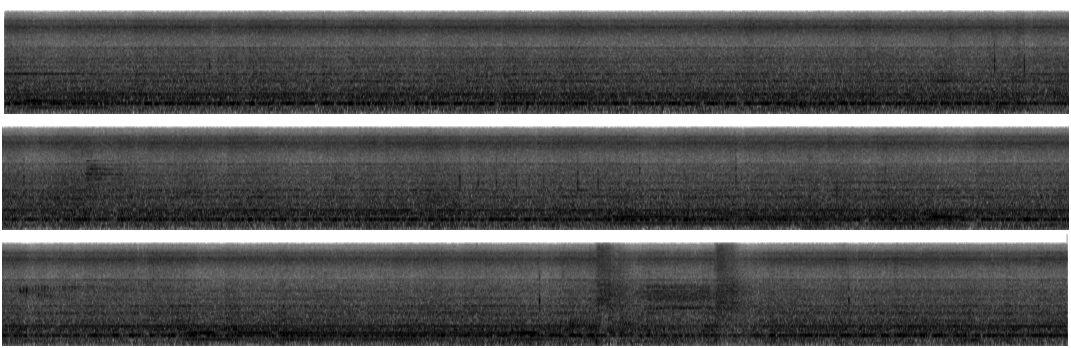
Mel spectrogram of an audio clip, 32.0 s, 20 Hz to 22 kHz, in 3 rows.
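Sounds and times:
milling machine whine: 0.0s - 32.0s
cutting and coolant spray hiss: 24.0s - 31.9s.

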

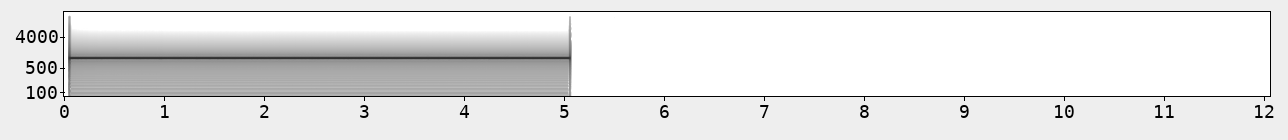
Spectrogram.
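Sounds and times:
steady reference tone beep: 0.1s - 5.1s.

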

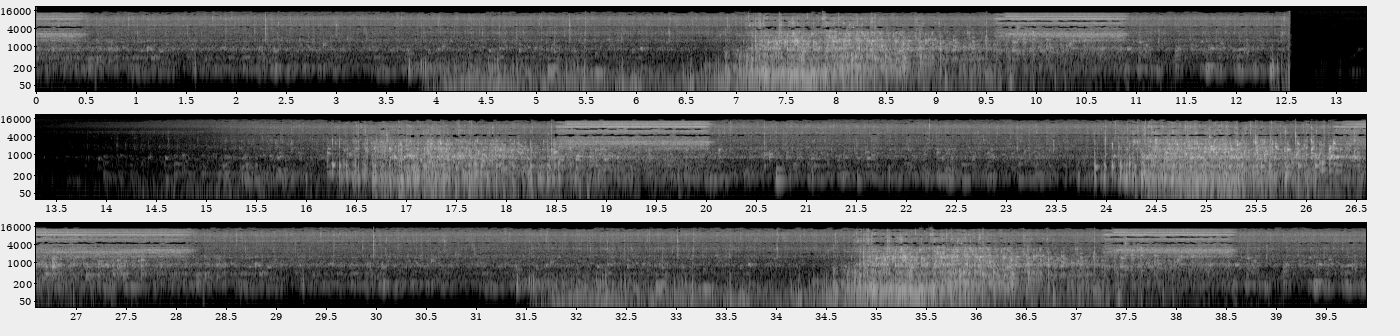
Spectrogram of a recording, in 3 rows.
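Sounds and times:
exhaled bubbles rushing underwater: 0.0s - 12.6s, 13.7s - 21.7s, 23.8s - 29.0s, 31.3s - 39.9s
regulator hissing: 18.6s - 20.1s, 37.3s - 38.8s.

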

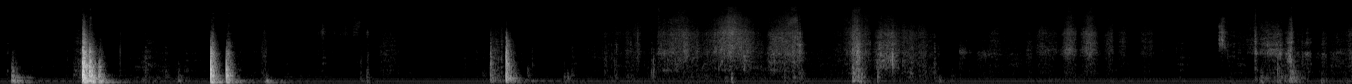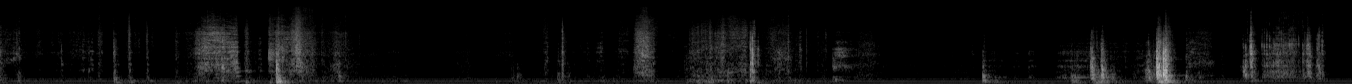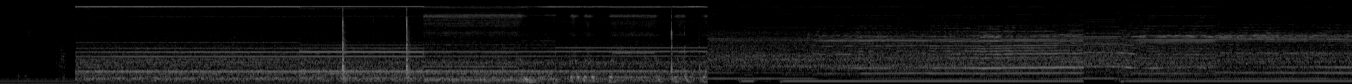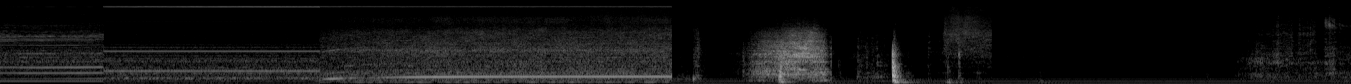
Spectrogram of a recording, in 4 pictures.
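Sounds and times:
steady machine hum: 27.8s - 34.1s, 41.6s - 47.3s.

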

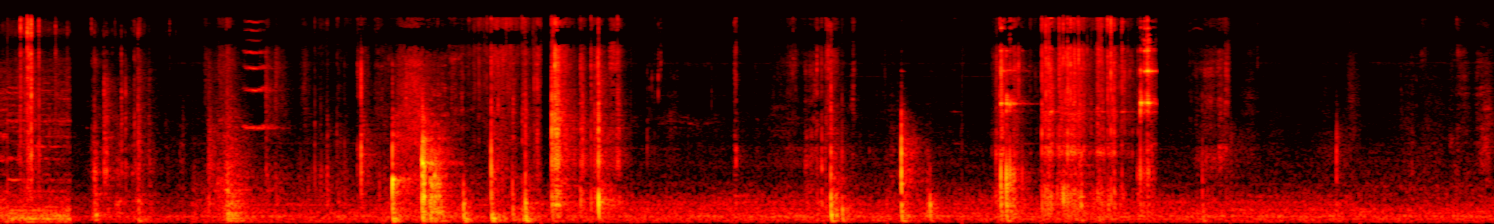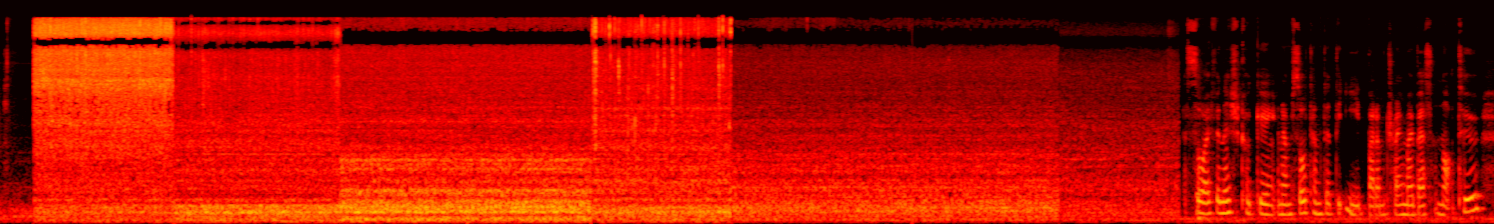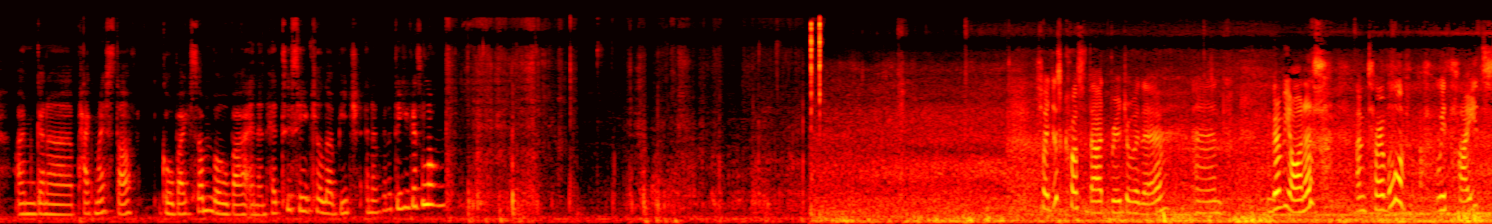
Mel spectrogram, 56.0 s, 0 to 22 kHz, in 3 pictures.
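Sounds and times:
cooking hiss on stove: 19.1s - 27.8s.

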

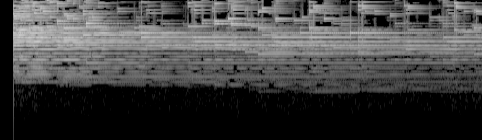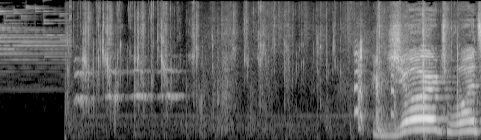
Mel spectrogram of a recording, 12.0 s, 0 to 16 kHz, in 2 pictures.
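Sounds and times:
wind chimes ringing: 0.2s - 7.1s.

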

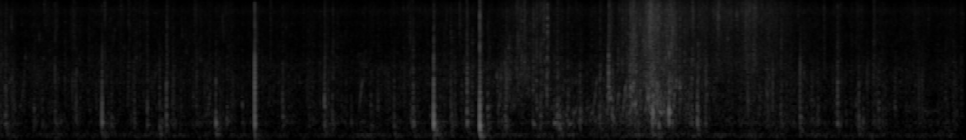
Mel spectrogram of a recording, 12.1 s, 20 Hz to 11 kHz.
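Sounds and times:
footsteps wading through water: 0.0s - 11.6s
water splashes and drips: 0.0s - 12.0s
tall grass rustling: 6.2s - 10.7s.

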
